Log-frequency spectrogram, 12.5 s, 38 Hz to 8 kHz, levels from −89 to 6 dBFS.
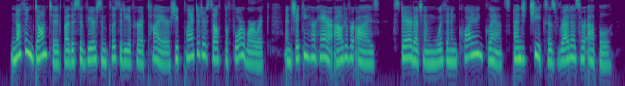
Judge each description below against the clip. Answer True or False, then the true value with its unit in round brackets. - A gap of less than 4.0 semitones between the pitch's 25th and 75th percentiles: False (4.3 semitones)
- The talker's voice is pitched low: False (195 Hz)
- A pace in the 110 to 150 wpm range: False (175 wpm)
